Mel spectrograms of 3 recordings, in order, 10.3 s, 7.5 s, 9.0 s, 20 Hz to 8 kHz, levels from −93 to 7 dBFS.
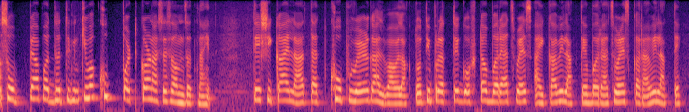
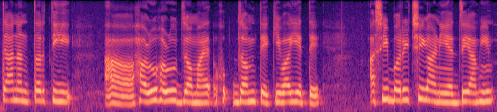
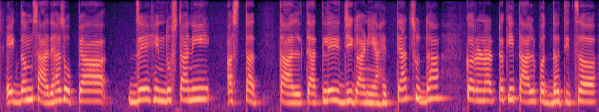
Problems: none marked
